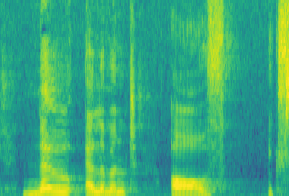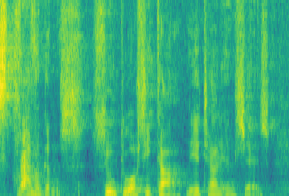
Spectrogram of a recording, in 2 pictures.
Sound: italian

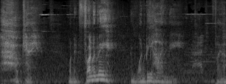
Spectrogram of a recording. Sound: deep breath

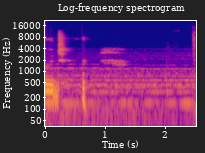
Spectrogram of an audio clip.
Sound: scoffs

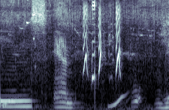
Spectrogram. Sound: squeaks squeaks

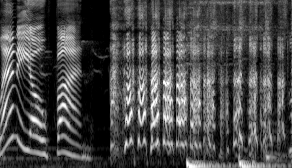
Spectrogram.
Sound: both chuckle

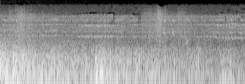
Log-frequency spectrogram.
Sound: insects buzzing

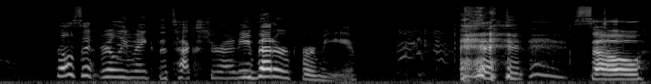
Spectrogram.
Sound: laughs

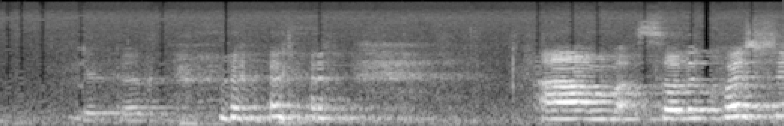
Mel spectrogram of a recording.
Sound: chuckling

